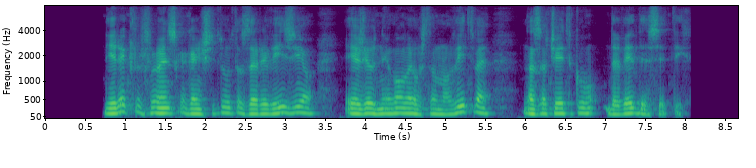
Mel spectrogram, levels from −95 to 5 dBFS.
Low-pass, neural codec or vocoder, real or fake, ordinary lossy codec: none; none; real; none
